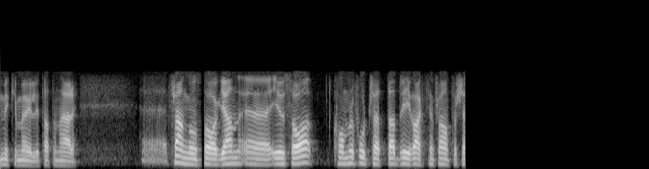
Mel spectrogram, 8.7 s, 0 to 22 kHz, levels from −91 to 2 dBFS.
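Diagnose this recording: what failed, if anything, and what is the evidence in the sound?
Packet loss with pitch repetition hits the network side at 2.64 s, running to 2.72 s. For about 80 ms the receiver kept replaying the last pitch period to paper over the hole, and 80 ms fits four 20 ms packets going missing. The gap outlasts the roughly 50 ms fade, so the repeated period fades into silence before the speech returns with a short cross-fade.

Then there's an audio dropout to silence from 6.2 s right through to the end. The sound stops mid-flow and what follows is silence, no room tone, no line hiss, nothing. That points upstream of the G.711 telephone coding, which is still carrying the 150 Hz to 3.4 kHz line band cleanly up to that point. The likely cause is the input going away, a disconnected device, a dropped link or a mute, while the encoder kept writing silence.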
